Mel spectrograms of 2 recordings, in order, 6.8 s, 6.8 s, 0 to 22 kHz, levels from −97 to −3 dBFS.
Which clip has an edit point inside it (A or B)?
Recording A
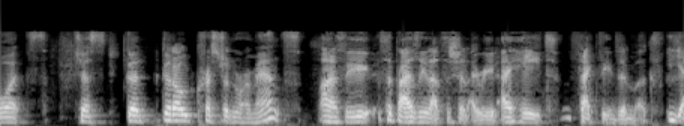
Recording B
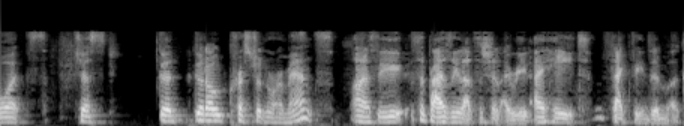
A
